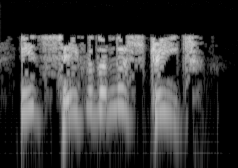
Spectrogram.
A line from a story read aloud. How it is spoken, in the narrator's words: she yelled back, nose to nose with him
